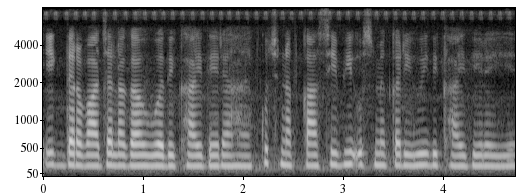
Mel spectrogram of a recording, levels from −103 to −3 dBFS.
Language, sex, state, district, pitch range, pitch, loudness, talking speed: Hindi, female, Jharkhand, Sahebganj, 190-205 Hz, 195 Hz, -31 LUFS, 230 wpm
